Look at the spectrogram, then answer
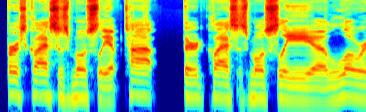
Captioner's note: none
